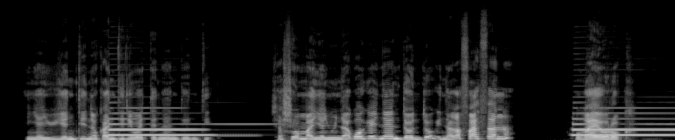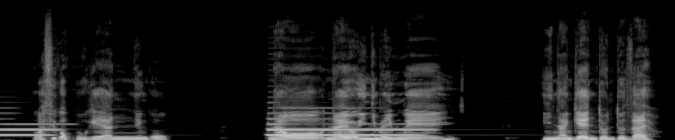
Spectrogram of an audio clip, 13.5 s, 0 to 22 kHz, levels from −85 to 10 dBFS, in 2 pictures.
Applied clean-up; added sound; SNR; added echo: classical method Wiener filter.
